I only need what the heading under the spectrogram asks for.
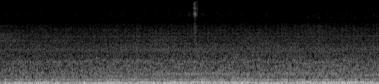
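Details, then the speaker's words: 2018 Infiniti Q50 after reconnecting ABS and transmission on the CAN network: engine cranks and idles with a steady even low rumble, no knocks or misses. "it cranked up it's running the engine is running"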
